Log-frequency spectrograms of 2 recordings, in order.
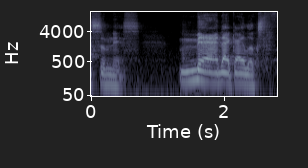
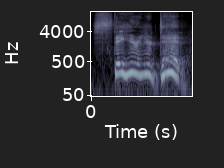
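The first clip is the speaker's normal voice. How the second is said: higher, louder urgent warning; urgent hero; 9 semitones higher, 5 dB louder than usual. Retold or imitated. Spider-Man urging himself to run, high loud alarm. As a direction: shout at yourself to get moving. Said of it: "He's like".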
